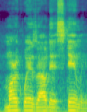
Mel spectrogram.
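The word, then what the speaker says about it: Marquez Valdes-Scantling: And then you see right here, even though we shut this man down, we wasn't prepared for Marquez Valdez Scanley.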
